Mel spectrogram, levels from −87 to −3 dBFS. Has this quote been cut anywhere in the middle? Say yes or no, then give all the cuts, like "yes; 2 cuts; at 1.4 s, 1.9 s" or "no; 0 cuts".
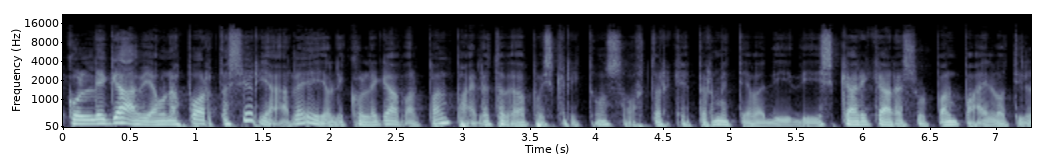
no; 0 cuts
